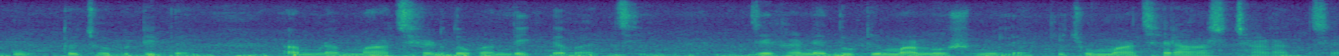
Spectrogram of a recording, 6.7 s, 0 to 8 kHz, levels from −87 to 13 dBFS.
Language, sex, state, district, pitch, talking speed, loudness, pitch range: Bengali, male, West Bengal, North 24 Parganas, 110 Hz, 145 wpm, -21 LUFS, 100-125 Hz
